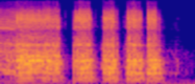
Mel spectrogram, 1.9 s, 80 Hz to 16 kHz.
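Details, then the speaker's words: Halfords Torx screwdriver handle's torque-limiting clutch slipping while refitting a Chigee AIO 5 to a BMW S1000XR; four quick rasping bursts at its limit, normal, not overtightening. "that noise, that is literally, clip that fucker back in, that is literally the clutch on this. That is not me over talking it."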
